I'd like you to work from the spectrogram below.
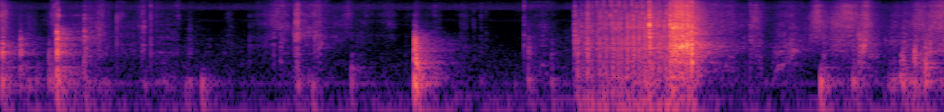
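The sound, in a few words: shuffling tarot cards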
